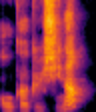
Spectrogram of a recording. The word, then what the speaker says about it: Olga Grishina: going to make the lamb jumper jumper from olgashina yes that's how you pronounce it so it's the same design as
